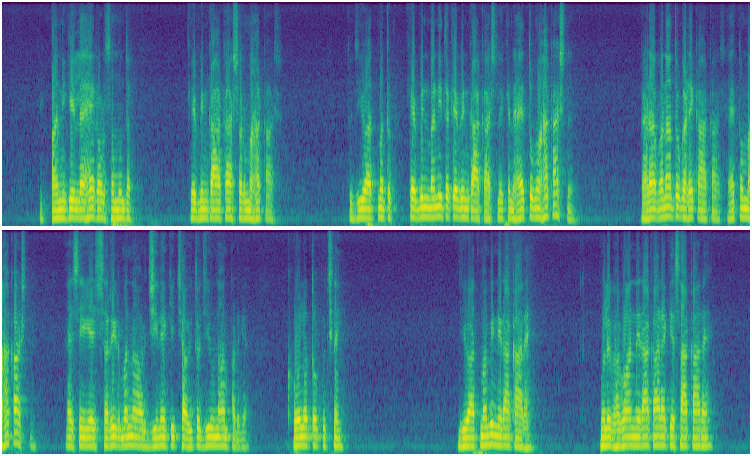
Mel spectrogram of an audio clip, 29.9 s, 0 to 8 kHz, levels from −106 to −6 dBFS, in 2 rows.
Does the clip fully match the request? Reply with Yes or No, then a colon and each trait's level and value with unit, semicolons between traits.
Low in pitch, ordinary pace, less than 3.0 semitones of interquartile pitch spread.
Yes: low, 110 Hz; average, 130 wpm; narrow, 2.6 semitones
